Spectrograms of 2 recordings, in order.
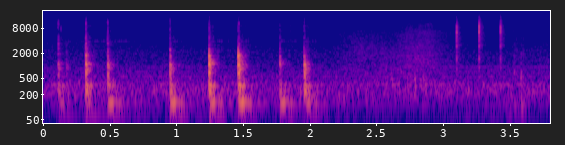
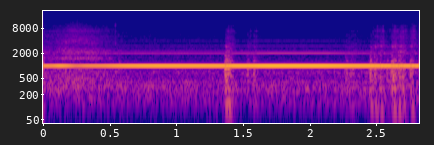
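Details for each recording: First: Knight KB-85 stereo tube amplifier slowly powered up on a variac, around 90–100 volts input with a sine wave fed in; sharp irregular pops and crackling, and no signal through to the output. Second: Knight KB-85 stereo tube amplifier after EF86 and 12AX7 tubes were reinserted correctly: clean steady test tone from both channels with a few clicks, no crackle.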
